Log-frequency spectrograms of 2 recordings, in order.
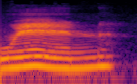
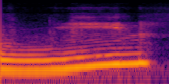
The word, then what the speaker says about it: Wynn: Jim Wynn. Or Ween, maybe. I'm going to say Jim Wynn, though.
